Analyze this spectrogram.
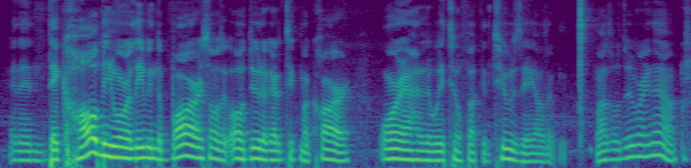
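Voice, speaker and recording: Noticeable background noise behind very fast talk with ordinary pitch variation. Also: man, medium pitch for a man. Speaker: podcast co-host. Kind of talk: casual banter podcast chat.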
